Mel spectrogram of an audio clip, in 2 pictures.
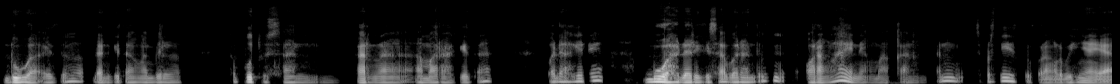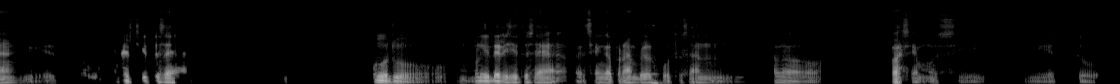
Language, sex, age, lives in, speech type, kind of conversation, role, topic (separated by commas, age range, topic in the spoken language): Indonesian, male, 40-44, Indonesia, conversation, podcast, guest, Bagaimana cara menjaga emosi saat harus bersikap tegas dalam situasi yang memanas?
